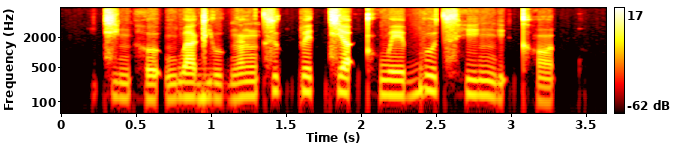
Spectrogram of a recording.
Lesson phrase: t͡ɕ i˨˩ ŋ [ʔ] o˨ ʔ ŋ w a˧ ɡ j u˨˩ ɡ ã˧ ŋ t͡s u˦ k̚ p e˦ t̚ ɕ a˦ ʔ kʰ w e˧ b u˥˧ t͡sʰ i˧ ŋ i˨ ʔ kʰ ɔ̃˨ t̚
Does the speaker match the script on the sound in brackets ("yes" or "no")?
no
